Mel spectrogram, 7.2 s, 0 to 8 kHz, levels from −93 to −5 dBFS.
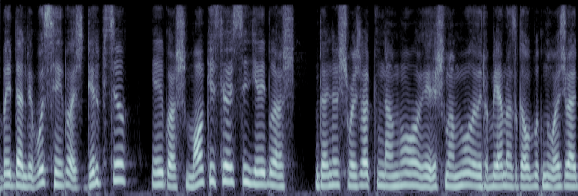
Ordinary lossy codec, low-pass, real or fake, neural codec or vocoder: MP3, 64 kbps; 7.2 kHz; fake; codec, 44.1 kHz, 1.7 kbps, Pupu-Codec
